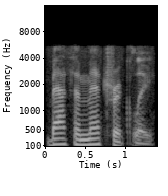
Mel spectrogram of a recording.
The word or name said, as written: bathymetrically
